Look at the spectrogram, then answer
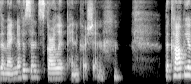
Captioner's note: chuckles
